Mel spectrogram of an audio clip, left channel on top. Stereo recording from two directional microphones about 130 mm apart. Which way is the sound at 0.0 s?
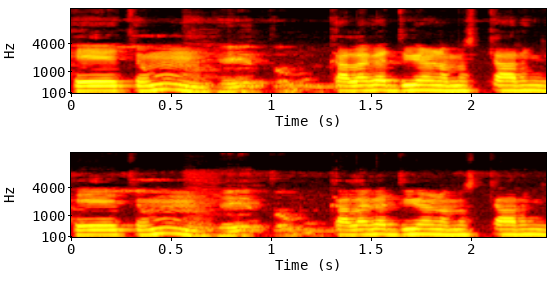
30° left (ahead or behind).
